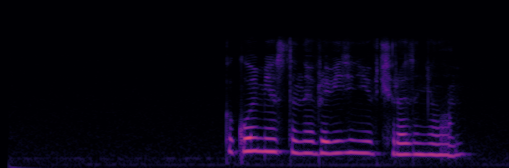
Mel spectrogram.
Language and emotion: Russian, neutral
